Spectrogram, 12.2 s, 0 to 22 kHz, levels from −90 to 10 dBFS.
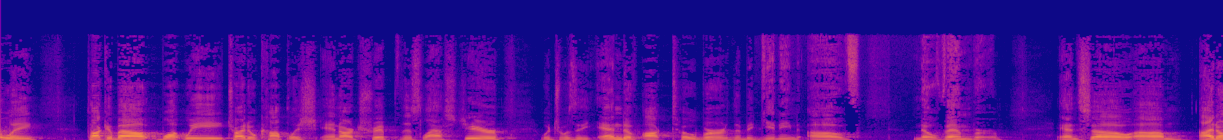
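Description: From 7.54 to 9.93 s the sound turns thin, bright and sibilant: pre-emphasis left on. The treble boost applied before recording or transmission was never undone by the matching de-emphasis, here following the FM 50 µs curve, so 10 kHz sits about 11 dB above 1 kHz. Unlike a simple low-cut or a presence-peak EQ, the lift is a smooth shelf that keeps climbing into the top octave, so sibilance grows while the low end stays intact.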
